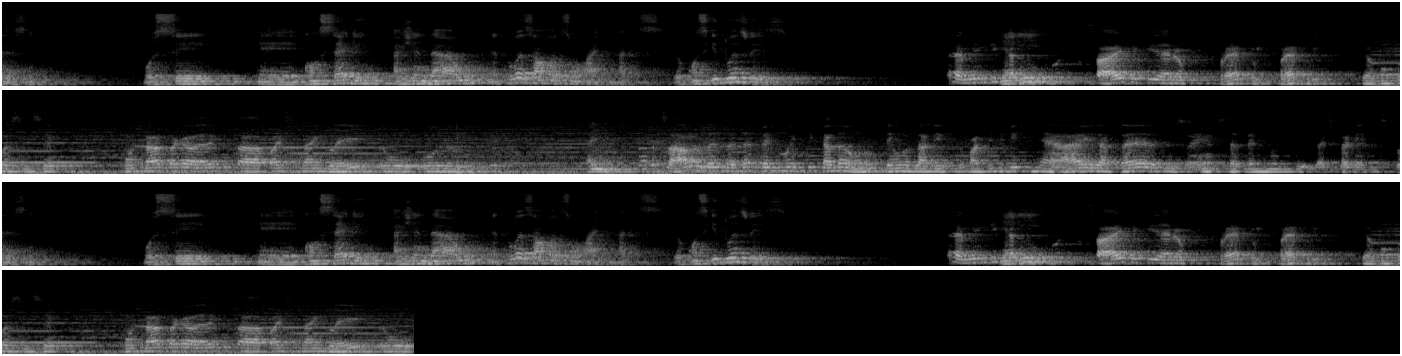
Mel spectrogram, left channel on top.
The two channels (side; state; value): right; drops out; at 18.1 s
